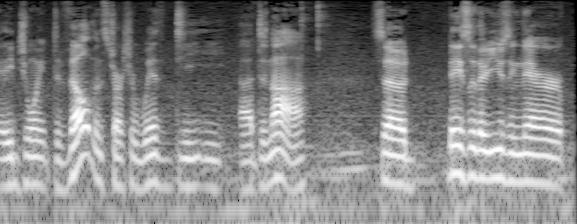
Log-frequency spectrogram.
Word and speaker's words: DeNA: lot of misreporting going on that the company they're partnering with, which is DENA, Dena, as what I'll pronounce it as because it's Japanese. Are you sure it's so not Dene?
